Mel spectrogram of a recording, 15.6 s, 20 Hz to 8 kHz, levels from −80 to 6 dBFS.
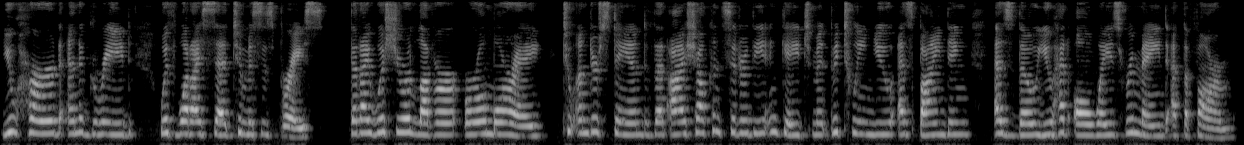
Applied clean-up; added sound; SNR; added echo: neural mask model Resemble Enhance denoiser.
